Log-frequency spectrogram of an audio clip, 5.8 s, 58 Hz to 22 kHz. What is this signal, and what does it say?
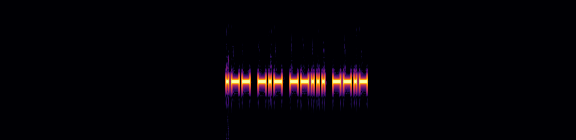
Morse code, heard as a keyed tone, about 47 wpm, 700 Hz. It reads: WK7Q
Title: USA Call Signs - 4 Characters - Repeated 3x - 45wpm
